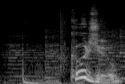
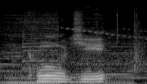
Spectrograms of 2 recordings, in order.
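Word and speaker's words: Cuju: Kuju, which I've been mispronouncing this entire time, Kuji is a bit closer, it was similar to football.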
